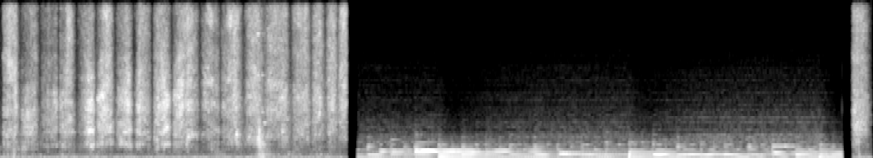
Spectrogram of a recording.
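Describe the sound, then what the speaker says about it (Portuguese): Sandpaper rubbed by hand on tile adhesive grout at the edge of a porcelain-tile washbasin, rapid rhythmic scratchy strokes close by, followed by a sustained tonal hum with stepped pitch changes. "A lixa só pode passar na massa."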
